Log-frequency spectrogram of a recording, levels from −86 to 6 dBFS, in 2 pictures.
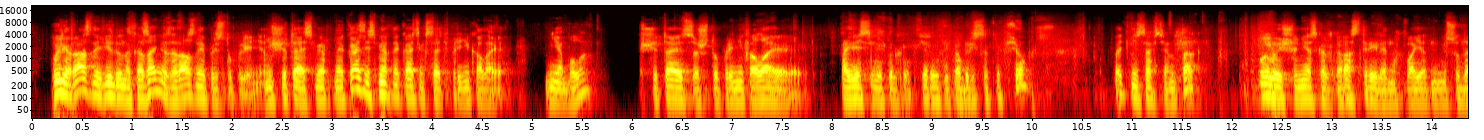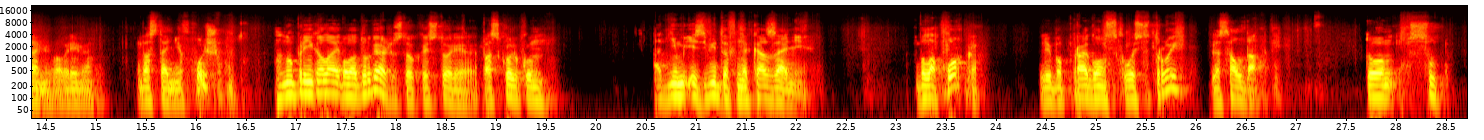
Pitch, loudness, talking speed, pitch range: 100 Hz, -18 LUFS, 135 wpm, 90-110 Hz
